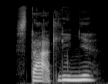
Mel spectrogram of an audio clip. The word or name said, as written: startlinje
